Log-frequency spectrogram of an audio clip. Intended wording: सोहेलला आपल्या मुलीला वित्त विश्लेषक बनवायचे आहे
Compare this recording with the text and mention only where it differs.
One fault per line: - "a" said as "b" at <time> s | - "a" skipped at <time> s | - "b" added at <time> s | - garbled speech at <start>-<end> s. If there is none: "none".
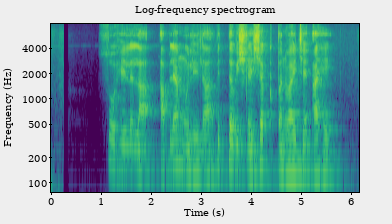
none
